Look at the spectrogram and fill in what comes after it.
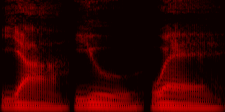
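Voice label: "yayuwe", concatenated syllables; Affixing experiment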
